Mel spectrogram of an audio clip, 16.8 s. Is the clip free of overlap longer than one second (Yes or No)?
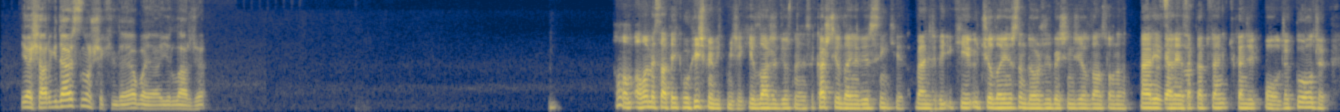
Yes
